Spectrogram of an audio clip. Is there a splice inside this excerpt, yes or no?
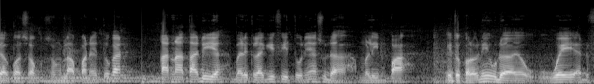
yes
